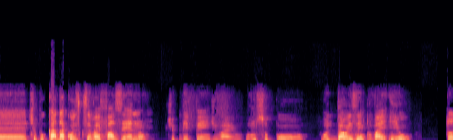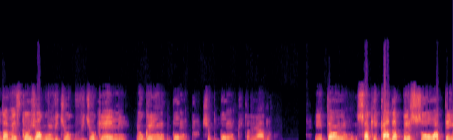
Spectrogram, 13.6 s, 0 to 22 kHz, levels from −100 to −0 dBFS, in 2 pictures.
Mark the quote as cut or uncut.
cut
